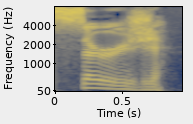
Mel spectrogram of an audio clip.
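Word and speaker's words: Serj: Serge. It's Serge. – Serge. – Oh, you spell it differently? – Yeah, it's S-E-R-J.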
